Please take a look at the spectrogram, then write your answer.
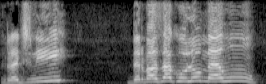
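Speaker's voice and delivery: high, loud call through a door. Acted. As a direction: call to your wife to open up. Husband calls through closed door.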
